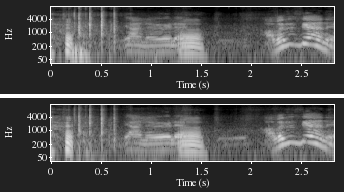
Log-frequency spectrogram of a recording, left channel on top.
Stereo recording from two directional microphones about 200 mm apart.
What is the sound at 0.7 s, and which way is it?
Speech, 50° left (ahead or behind).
